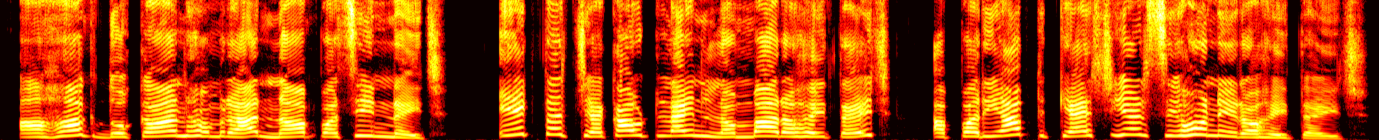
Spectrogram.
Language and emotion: Maithili, angry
